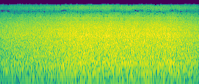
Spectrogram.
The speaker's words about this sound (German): Das unheimliche Rauschen des wilden Bergwassers, der spärlich von oben eindringende Lichtschimmer, alles vereinte sich, die Sinne zu betäuben.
